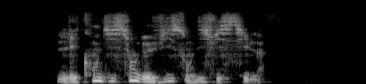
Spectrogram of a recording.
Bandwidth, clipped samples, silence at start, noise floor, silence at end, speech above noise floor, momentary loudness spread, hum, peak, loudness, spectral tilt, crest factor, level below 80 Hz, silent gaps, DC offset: 12.5 kHz; under 0.1%; 0.6 s; -74 dBFS; 1.05 s; 51 dB; 10 LU; none; -8 dBFS; -23 LUFS; -4.5 dB/octave; 18 dB; -66 dBFS; none; under 0.1%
